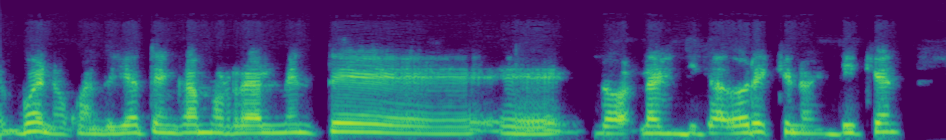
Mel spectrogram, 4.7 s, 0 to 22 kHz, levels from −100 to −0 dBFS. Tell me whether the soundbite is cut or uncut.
uncut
